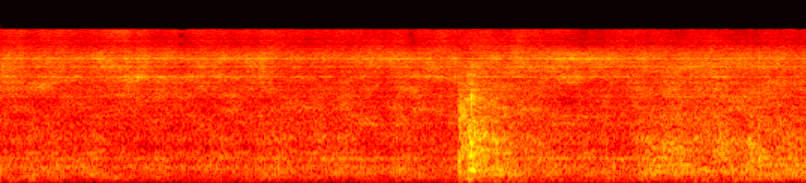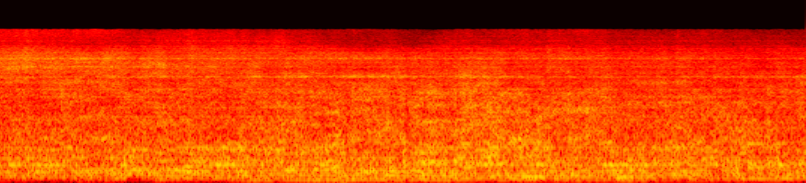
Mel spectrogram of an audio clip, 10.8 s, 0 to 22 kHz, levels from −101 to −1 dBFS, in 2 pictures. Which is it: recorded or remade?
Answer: remade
